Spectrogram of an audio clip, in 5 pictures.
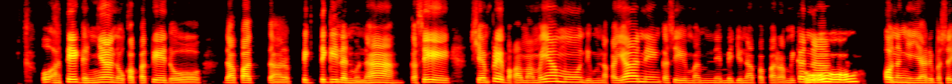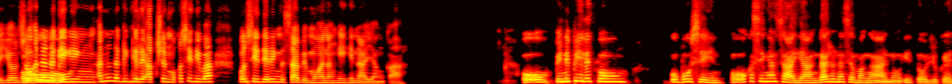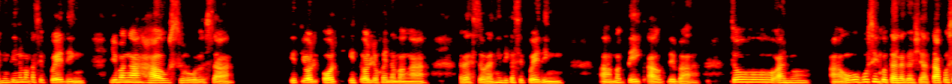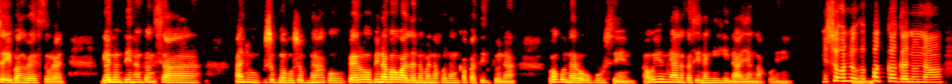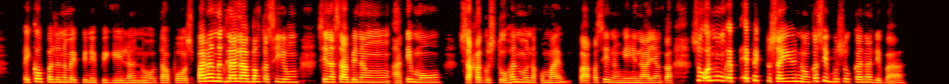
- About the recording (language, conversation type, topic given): Filipino, advice, Paano ko haharapin ang presyur ng ibang tao tungkol sa pagkain?
- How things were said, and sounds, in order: other background noise; tapping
